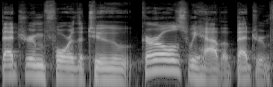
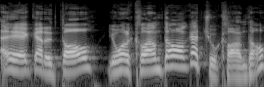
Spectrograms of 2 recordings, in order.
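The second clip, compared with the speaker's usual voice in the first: fake English accent, higher pitch; 7 semitones higher than usual. Acting out a toy seller's lines: put-on English accent. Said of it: "We have such good English accents".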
